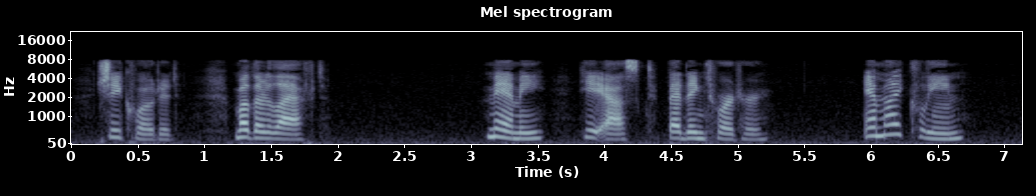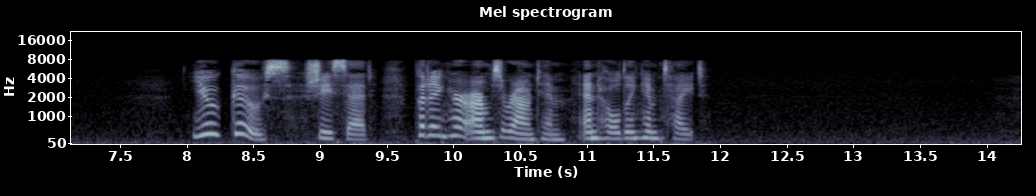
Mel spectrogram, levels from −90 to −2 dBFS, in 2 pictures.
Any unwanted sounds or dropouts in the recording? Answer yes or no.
no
